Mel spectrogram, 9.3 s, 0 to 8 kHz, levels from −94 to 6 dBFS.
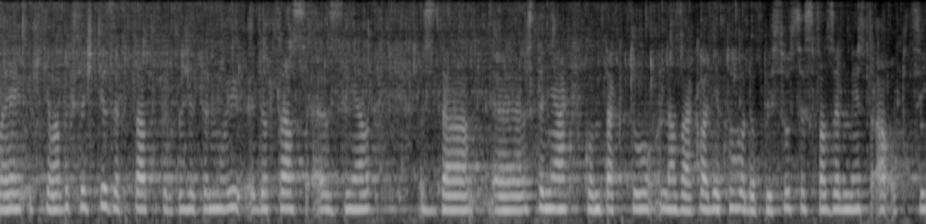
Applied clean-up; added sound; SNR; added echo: none; Liquid; 18 dB; reverberation time 0.6 s.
